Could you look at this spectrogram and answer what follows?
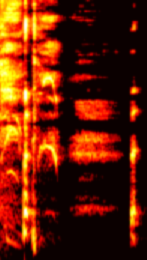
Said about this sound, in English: I'm about to cough.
